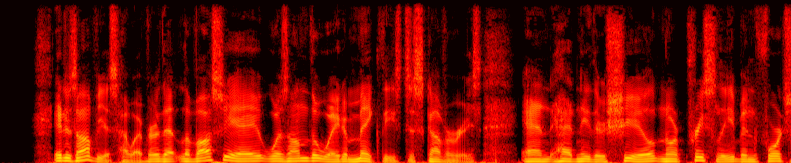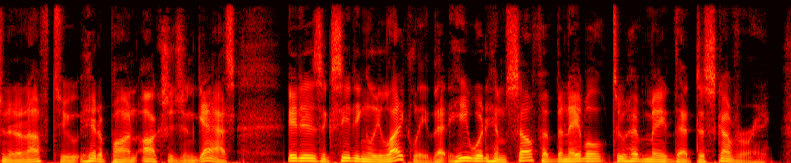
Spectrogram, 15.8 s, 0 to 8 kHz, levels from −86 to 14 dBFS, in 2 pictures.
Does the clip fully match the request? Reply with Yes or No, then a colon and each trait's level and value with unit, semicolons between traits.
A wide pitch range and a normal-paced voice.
No: average, 4.4 semitones; average, 170 wpm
